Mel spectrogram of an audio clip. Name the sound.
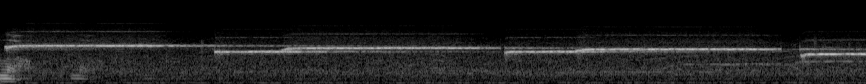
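person whistling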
